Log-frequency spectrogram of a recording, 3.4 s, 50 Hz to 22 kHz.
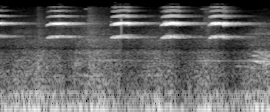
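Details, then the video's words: High, clear whistled notes from a White-rumped shama near the end of the breeding season, four evenly spaced notes repeated roughly every 0.6 seconds against soft background noise. "Chòe lửa bông hót cuối mùa sinh sản /shama bird/白腰鹊鸲/บินหลาดง"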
